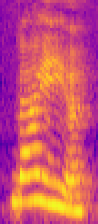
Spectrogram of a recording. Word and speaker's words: Bahia: Another curious occurrence is in the word Bahia. Bahia is one of the Brazilian states. So see, we have the letter H in Bahia, but the letter H is silent.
